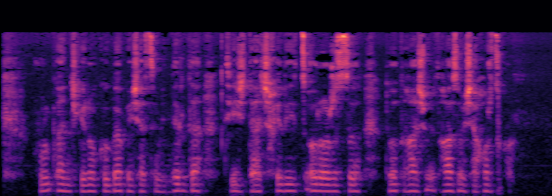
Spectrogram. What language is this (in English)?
Mingrelian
